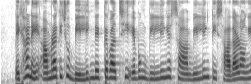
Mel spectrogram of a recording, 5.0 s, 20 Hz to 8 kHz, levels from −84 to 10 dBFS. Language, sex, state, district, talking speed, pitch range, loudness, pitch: Bengali, female, Odisha, Nuapada, 165 wpm, 210-265 Hz, -17 LUFS, 235 Hz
